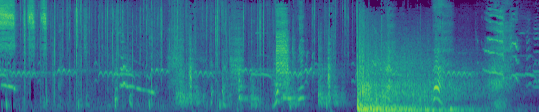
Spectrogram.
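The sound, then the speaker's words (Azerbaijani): A single loud gunshot booms out about two-thirds of the way through, with a low rumbling tail. Before it come many scattered bird chirps and calls. “Vurdum onu.”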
